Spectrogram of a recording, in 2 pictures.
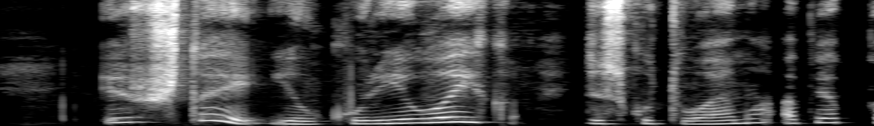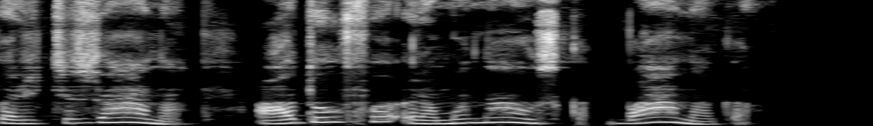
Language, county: Lithuanian, Kaunas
